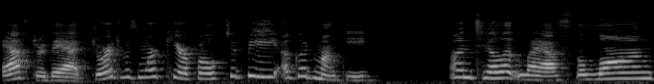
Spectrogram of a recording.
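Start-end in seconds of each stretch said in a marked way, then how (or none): none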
